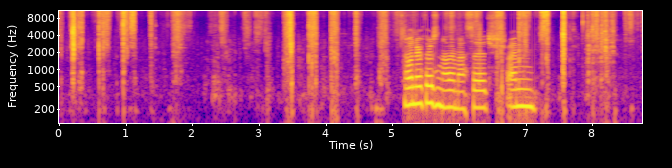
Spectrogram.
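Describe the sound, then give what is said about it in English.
A deck of cards being shuffled, a run of crisp, irregular snaps and riffles that continue throughout, with a person speaking briefly partway through. “shuffling the cards, so maybe there is.”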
